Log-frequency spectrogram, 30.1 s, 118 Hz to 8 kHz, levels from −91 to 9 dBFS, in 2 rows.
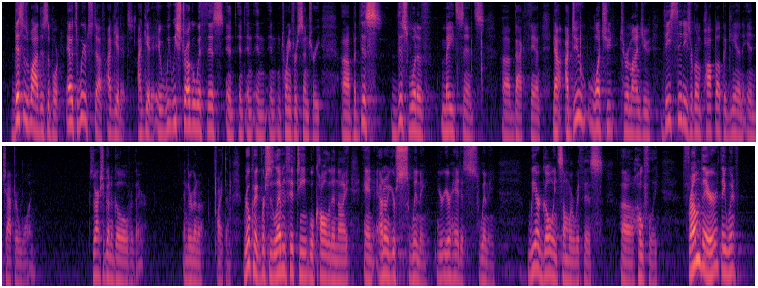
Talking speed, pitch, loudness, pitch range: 210 wpm, 150 Hz, -30 LUFS, 125-175 Hz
